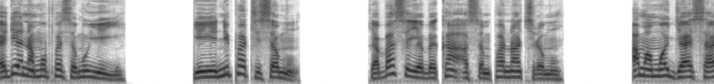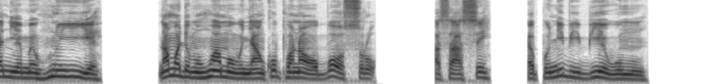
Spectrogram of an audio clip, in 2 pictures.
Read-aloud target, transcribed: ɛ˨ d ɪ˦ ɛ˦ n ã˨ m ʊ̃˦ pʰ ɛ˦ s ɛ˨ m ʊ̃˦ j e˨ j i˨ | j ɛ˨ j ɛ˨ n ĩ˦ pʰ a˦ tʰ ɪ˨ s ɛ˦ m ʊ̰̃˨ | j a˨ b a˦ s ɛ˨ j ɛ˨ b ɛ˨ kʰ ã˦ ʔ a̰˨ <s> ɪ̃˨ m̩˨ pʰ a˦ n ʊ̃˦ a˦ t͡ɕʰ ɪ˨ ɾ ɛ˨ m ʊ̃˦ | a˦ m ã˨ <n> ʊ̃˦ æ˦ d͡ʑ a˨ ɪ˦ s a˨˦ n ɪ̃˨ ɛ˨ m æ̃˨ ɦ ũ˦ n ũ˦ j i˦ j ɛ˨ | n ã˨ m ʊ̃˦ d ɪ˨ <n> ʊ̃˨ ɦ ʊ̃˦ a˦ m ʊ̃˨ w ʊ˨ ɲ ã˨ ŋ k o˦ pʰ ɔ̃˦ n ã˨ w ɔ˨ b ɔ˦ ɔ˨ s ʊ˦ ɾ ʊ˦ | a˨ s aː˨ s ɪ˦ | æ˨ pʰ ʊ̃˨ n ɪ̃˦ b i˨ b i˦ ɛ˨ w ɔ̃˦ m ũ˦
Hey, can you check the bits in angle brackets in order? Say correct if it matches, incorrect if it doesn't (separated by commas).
correct, incorrect, incorrect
